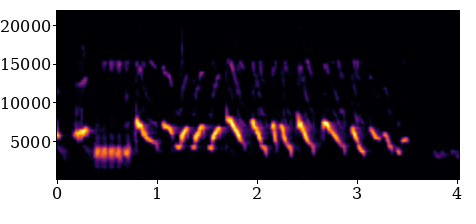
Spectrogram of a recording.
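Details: White-eye song used to train young captive white-eyes to sing: a rapid, continuous stream of high twittering notes with quick sweeping phrases, preceded by a brief buzzy burst, lasting about three seconds before ending.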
